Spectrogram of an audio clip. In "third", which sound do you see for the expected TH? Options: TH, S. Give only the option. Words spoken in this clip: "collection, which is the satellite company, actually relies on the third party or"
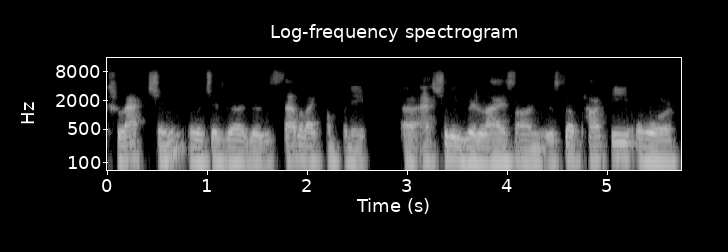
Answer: S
